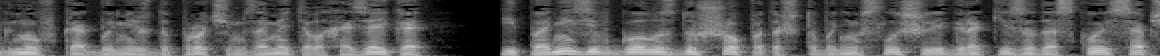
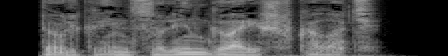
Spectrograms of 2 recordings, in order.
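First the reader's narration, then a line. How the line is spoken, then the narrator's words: Whispered question. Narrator (Russian): Ей в такт тоже шепотом поинтересовался Стас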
